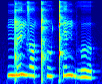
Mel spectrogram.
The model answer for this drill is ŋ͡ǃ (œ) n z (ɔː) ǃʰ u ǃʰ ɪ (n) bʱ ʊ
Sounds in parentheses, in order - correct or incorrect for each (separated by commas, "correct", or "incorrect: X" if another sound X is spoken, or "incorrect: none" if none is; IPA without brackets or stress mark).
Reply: incorrect: ø, incorrect: ɔ, correct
